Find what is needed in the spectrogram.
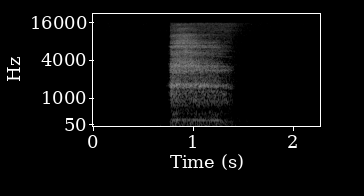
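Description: A man's single sigh, a breathy exhale of about half a second around the middle; otherwise near silence.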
